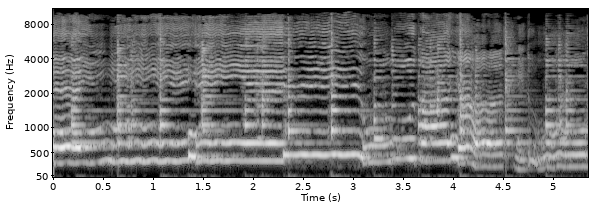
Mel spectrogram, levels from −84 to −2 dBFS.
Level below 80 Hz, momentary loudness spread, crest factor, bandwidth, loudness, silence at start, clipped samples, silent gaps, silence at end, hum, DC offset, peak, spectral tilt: -58 dBFS; 6 LU; 16 dB; 11 kHz; -17 LUFS; 0 s; under 0.1%; none; 0 s; none; under 0.1%; -2 dBFS; -0.5 dB/octave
